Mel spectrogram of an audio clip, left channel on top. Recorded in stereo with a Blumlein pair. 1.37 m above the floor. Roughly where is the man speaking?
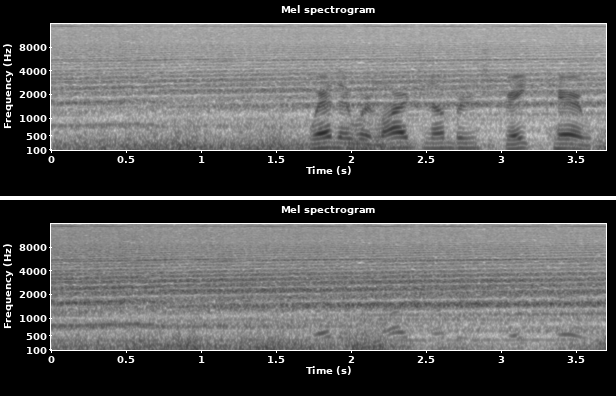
Ahead left.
